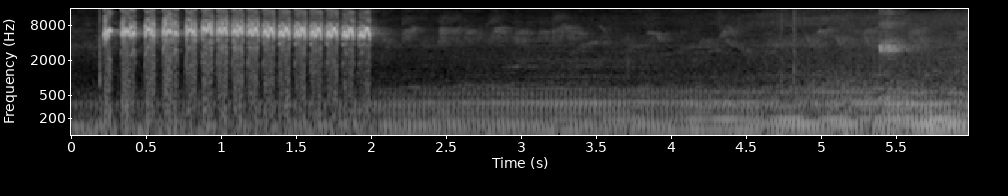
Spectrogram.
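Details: Challenging a rival, a crested jay kept as a songbird gives its ngkleper rattle: about thirteen loud, evenly spaced high clicks in under two seconds, followed by near silence with a faint chirp.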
